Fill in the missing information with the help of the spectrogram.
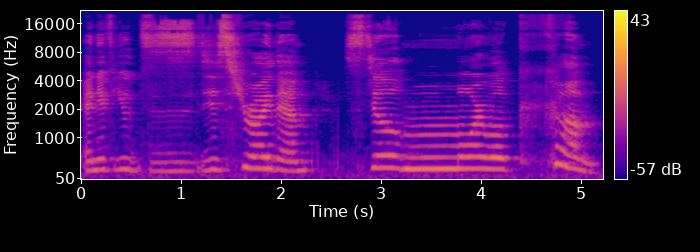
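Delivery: slow, broken, stammering machine voice; dying robot warning Roz, slow and stuttering; garbled dying robot. Acted. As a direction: force out each word as the circuits fail. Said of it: "in a quiet, garbled voice".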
